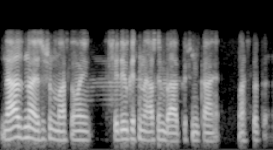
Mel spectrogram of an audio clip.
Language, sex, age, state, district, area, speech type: Kashmiri, male, 18-30, Jammu and Kashmir, Shopian, rural, conversation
